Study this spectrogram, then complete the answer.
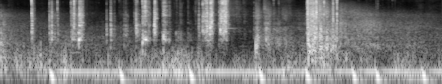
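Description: Rapid metallic clacks and scrapes as an AK rifle's magazine is handled during a reload, a close, loud cluster of sharp transients over a low rumble.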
